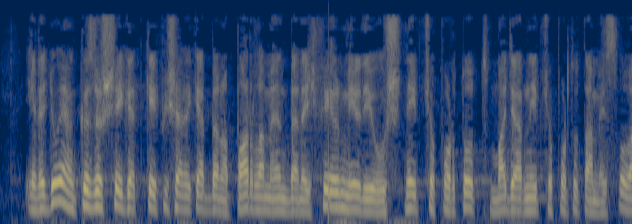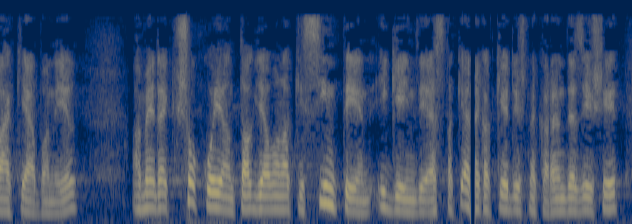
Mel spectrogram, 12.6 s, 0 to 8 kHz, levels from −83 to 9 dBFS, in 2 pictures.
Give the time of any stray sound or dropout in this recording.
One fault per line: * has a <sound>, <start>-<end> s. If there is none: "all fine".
* has a dropout, 11.0-11.1 s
